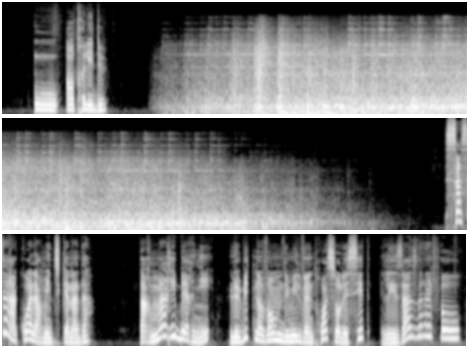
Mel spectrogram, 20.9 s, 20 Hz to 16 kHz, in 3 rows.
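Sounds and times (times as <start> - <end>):
speech: 0.5 - 1.6, 13.8 - 15.4, 16.0 - 20.9
tram rolling along rails with metallic clatter and squeal: 2.4 - 12.5.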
